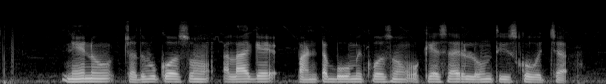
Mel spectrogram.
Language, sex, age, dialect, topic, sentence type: Telugu, male, 25-30, Utterandhra, banking, question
